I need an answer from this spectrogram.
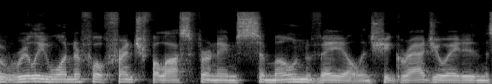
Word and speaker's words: Simone Weil: There's a really wonderful French philosopher named Simone Weil, and she graduated in the same class as Simone de Beauvoir, the French feminist.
